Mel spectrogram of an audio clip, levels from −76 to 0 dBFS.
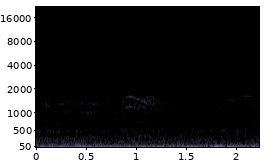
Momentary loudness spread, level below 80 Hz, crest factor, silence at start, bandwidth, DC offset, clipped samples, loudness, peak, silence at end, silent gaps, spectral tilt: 3 LU; -52 dBFS; 12 dB; 0 s; 9 kHz; under 0.1%; under 0.1%; -59 LUFS; -36 dBFS; 0 s; none; -6.5 dB/octave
